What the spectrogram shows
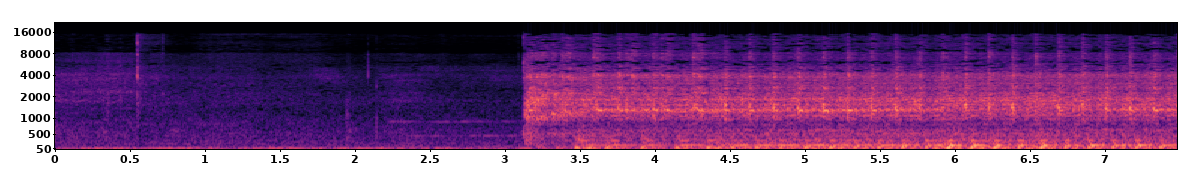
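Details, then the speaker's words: Honda VFR 400R NC30 that won't start after its ignition was left on overnight in the van: starter cranks at a steady rapid churn but never catches; the battery then dies and will need a charger. "Venga, venga, le damos otro achuchón a ver si arranca."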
